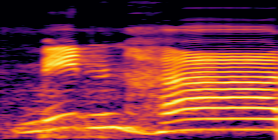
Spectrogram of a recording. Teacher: نون کے اوپر اظہار ہو رہا ہے، کیونکہ نون ساکن کے بعد آگے ہا حروف حلقی میں سے ہے، تو اس لیے ادھر اظہار ہو رہا ہے، غنہ بالکل نہیں کرنا، جلدی جلدی اس کو ادا کرنا ہے۔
